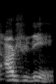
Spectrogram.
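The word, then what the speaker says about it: Azharuddin: It's Mohammed Azruddin, excuse me.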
